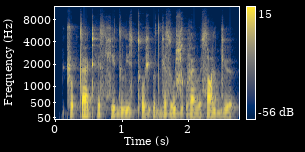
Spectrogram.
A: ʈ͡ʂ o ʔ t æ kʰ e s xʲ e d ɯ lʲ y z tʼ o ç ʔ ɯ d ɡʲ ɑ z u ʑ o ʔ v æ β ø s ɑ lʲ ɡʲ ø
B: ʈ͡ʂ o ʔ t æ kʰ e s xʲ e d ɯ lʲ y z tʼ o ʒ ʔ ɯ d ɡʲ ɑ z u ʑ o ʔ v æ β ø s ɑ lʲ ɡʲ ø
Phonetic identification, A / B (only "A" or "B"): B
